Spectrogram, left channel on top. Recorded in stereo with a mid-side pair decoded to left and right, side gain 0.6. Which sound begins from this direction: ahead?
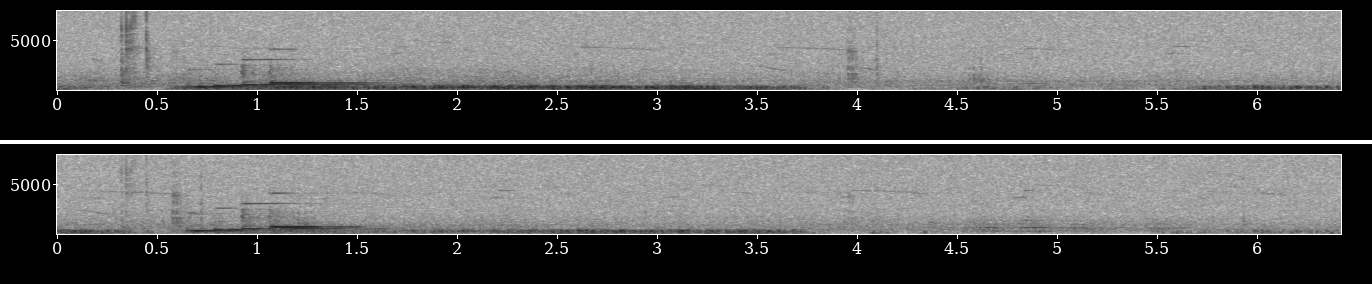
A ringtone, at 0.6 s.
